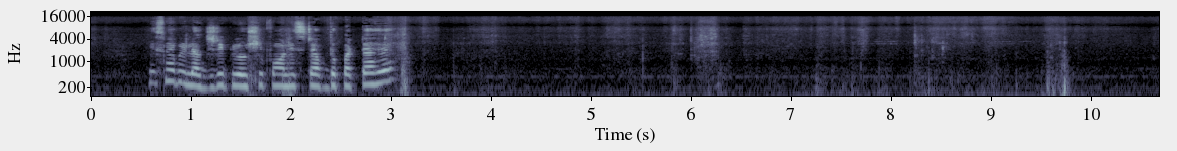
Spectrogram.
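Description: Fabric rustles softly as hands handle it.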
